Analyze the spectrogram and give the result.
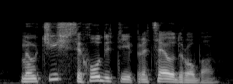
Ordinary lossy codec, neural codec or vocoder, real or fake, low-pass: MP3, 48 kbps; codec, 16 kHz, 16 kbps, FreqCodec, larger model; fake; 7.2 kHz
